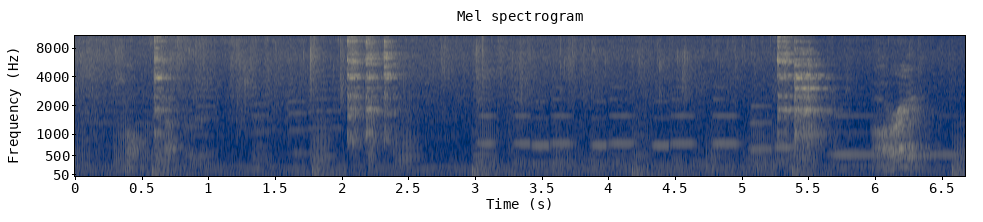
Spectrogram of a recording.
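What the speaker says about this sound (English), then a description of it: "Just take our spoon and turn those around again in the olive oil and the herbs, salt and pepper." Roasting potatoes in olive oil, herbs, salt and pepper are turned with a spoon in a hot pan, sizzling steadily with scraping stirs and metallic clinks of spoon against pan, close and clear.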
